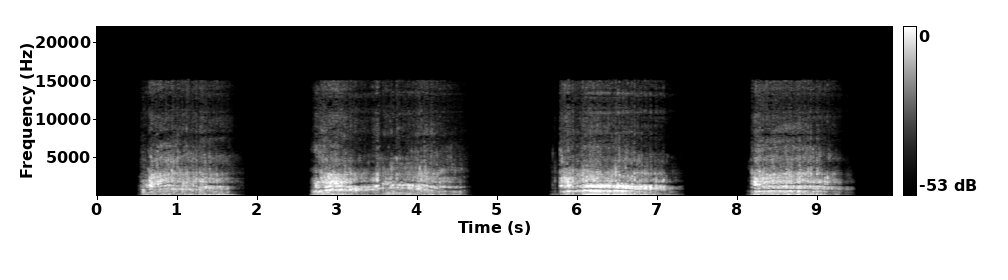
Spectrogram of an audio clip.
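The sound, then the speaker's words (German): A leopard hisses in four long, breathy, rasping bursts, each lasting a second or two and separated by silence, loud and harsh with a throaty, growling edge. “Ja, die Zoologinnen werden es erkannt haben. Es ist das Fauchen eines Leoparden.”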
